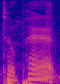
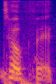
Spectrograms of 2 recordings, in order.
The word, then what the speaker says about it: Tophet: He got rid of Topath. The Topath. Tophet. Is it Tophet?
